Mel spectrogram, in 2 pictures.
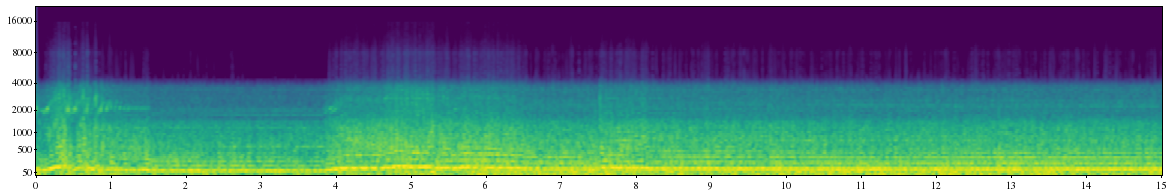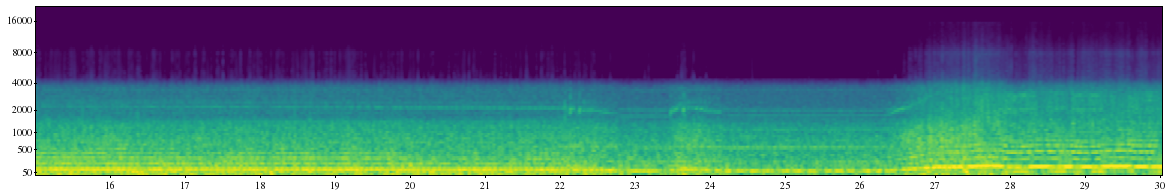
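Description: Blade 350 QX quadcopter's four brushless motors and propellers buzzing steadily in flight, the pitch stepping up about four seconds in, dipping a little later on, and rising again near the end as the throttle changes.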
